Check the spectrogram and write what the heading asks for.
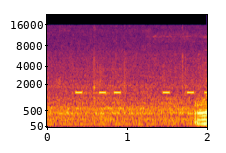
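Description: Nokia E63 keypad tones: short, identical single-pitched beeps, one per key press, as text is typed on its QWERTY keyboard. About six beeps come at uneven spacing, in two small clusters.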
